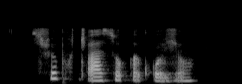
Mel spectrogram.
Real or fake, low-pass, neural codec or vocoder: fake; 5.4 kHz; codec, 16 kHz, 2 kbps, X-Codec, WavLM features, trained on Multilingual LibriSpeech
